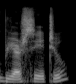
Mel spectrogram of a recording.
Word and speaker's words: BRCA: There are many different faulty alleles of the gene BRCA2. BRCA, pronounced BRCA.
